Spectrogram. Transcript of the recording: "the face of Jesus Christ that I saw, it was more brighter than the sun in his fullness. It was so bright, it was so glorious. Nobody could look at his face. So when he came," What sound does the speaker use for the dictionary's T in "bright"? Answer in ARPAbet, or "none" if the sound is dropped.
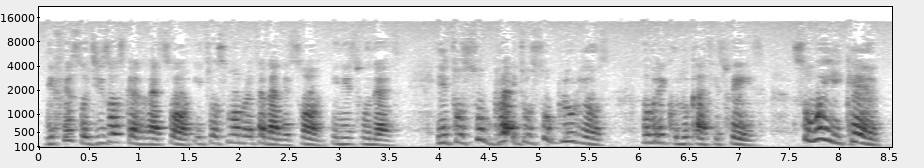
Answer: none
